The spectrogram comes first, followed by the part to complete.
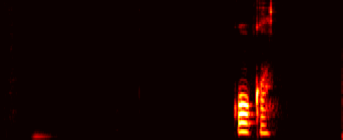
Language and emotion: Russian, neutral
